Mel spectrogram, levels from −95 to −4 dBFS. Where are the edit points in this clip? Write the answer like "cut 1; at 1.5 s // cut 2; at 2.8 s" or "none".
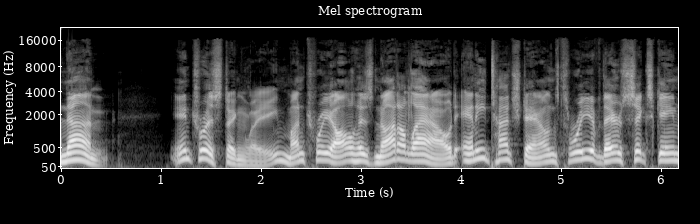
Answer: cut 1; at 5.0 s

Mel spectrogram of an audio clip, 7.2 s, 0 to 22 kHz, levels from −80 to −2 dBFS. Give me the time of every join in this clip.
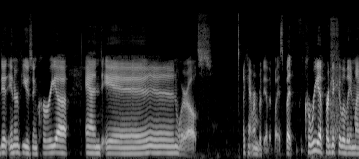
none

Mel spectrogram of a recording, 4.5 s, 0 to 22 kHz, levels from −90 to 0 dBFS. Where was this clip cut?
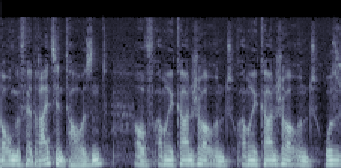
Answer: cut 1; at 3.1 s

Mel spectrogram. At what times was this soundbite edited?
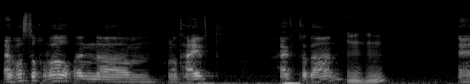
cut 1; at 2.7 s // cut 2; at 3.0 s

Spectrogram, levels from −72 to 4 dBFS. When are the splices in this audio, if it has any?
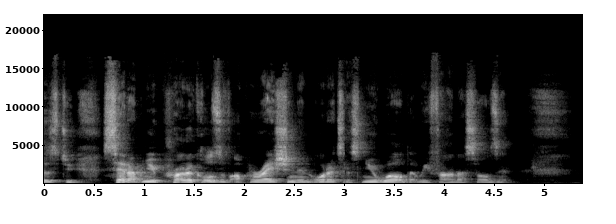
cut 1; at 3.0 s

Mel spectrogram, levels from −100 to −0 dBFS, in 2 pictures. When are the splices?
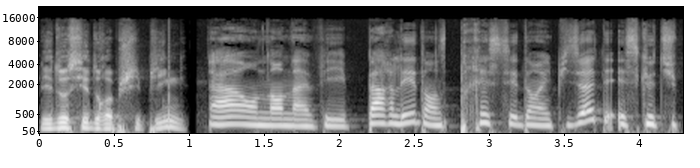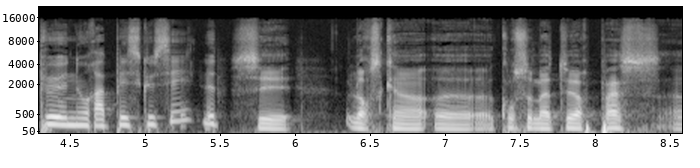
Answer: cut 1; at 2.7 s // cut 2; at 5.5 s

